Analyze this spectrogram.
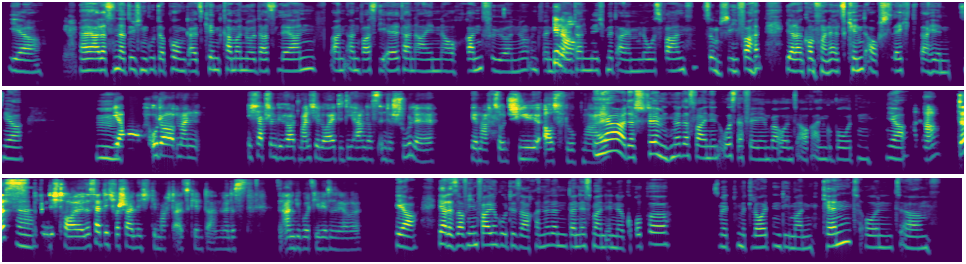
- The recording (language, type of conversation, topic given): German, unstructured, Welche Sportarten machst du am liebsten und warum?
- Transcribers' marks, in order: laughing while speaking: "Skifahren"; drawn out: "Ja"; other noise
